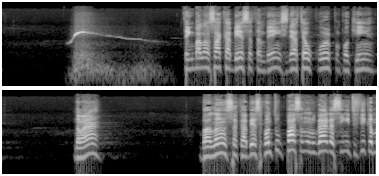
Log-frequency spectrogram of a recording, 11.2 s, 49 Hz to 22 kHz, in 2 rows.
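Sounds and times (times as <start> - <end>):
faint low noise: 0.0 - 11.2
human whistle of astonishment sweeping upward then gliding down: 1.0 - 2.6
speech: 2.7 - 5.7, 6.7 - 7.2, 8.6 - 11.2.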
